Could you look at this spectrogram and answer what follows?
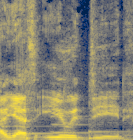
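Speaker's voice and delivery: normal talking voice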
